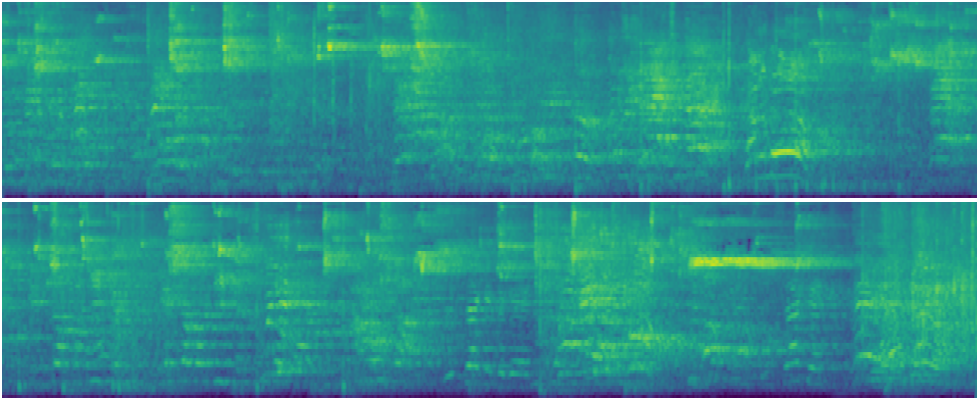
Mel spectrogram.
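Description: Spectators and players shout and cheer in an echoing gym.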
